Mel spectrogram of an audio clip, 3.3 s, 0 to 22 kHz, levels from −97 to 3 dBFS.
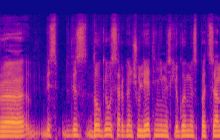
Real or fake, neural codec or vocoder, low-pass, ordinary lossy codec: real; none; 14.4 kHz; AAC, 64 kbps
